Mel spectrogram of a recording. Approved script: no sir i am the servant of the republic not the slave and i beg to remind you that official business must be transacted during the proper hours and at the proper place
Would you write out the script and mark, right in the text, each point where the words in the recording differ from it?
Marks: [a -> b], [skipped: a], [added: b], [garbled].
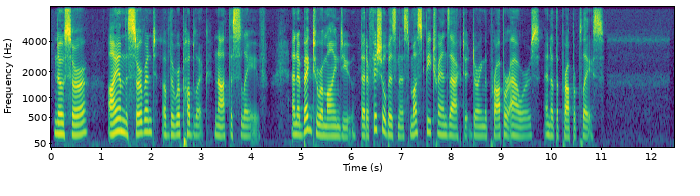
no sir i am the servant of the republic not the slave and i beg to remind you that official business must be transacted during the proper hours and at the proper place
